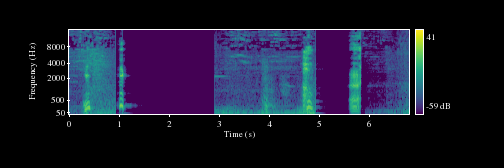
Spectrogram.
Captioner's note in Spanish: Suspiro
